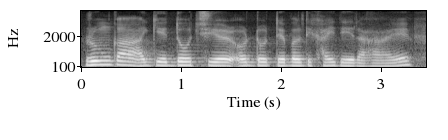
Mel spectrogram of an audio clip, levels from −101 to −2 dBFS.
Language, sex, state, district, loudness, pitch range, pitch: Hindi, female, Arunachal Pradesh, Papum Pare, -14 LUFS, 165-185 Hz, 170 Hz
